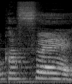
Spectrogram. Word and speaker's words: café: Se a minha palavra eu considerei ela oxítona, a minha sílaba tônica é oxítona, então o acento tônico vai ser na última sílaba da palavra, na última sílaba. Como café, sabiá, ok?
